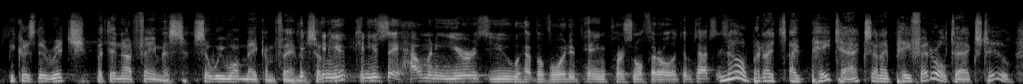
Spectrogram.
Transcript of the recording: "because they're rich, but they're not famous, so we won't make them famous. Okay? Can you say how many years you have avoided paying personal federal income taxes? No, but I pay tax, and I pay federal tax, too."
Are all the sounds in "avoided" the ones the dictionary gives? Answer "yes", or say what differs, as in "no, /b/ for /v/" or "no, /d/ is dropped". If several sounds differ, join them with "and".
yes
